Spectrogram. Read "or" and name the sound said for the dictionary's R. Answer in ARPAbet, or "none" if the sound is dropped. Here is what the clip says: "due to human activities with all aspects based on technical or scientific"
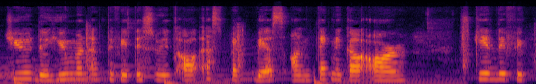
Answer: R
